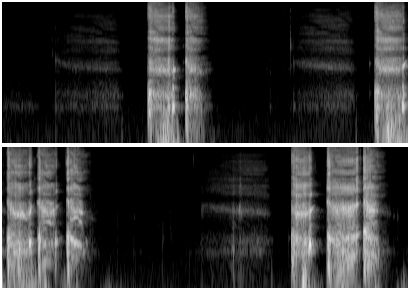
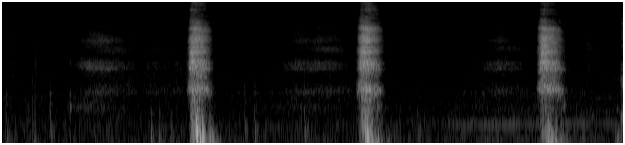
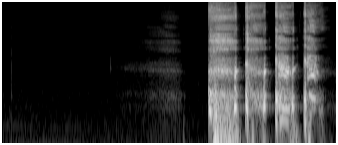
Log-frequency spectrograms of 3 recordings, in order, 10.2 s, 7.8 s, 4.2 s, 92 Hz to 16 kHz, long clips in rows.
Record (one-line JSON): {"three_cough_length": "10.2 s", "three_cough_amplitude": 19369, "three_cough_signal_mean_std_ratio": 0.39, "exhalation_length": "7.8 s", "exhalation_amplitude": 1750, "exhalation_signal_mean_std_ratio": 0.29, "cough_length": "4.2 s", "cough_amplitude": 19393, "cough_signal_mean_std_ratio": 0.39, "survey_phase": "beta (2021-08-13 to 2022-03-07)", "age": "18-44", "gender": "Female", "wearing_mask": "No", "symptom_new_continuous_cough": true, "symptom_shortness_of_breath": true, "symptom_sore_throat": true, "symptom_fatigue": true, "symptom_fever_high_temperature": true, "symptom_headache": true, "symptom_loss_of_taste": true, "smoker_status": "Never smoked", "respiratory_condition_asthma": false, "respiratory_condition_other": false, "recruitment_source": "Test and Trace", "submission_delay": "1 day", "covid_test_result": "Positive", "covid_test_method": "RT-qPCR"}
